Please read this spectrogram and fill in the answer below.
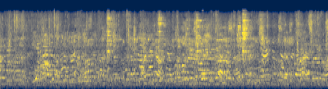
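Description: Chatter of a market crowd: many voices talking over one another at a steady level, with no single voice clear.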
